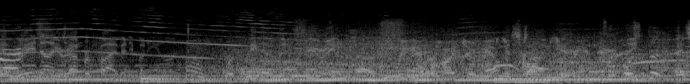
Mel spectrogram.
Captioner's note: police sirens wailing; reporters chattering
